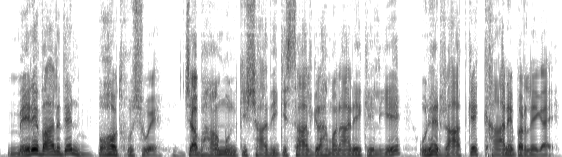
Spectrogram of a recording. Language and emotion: Urdu, happy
